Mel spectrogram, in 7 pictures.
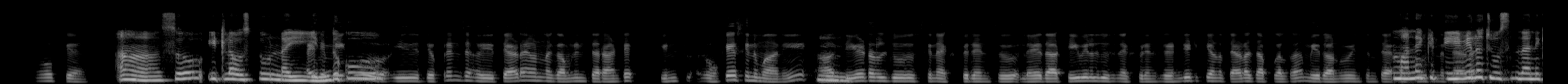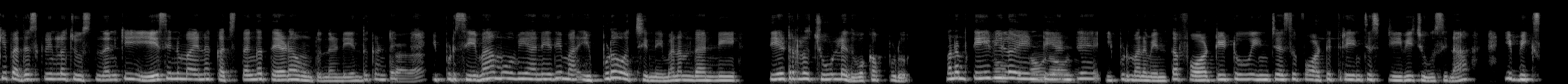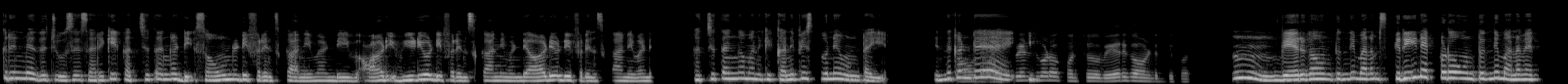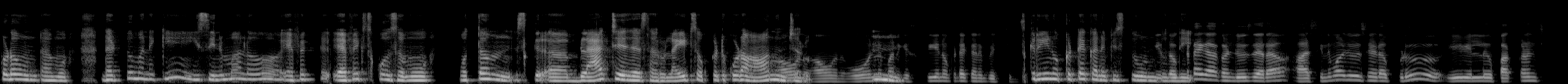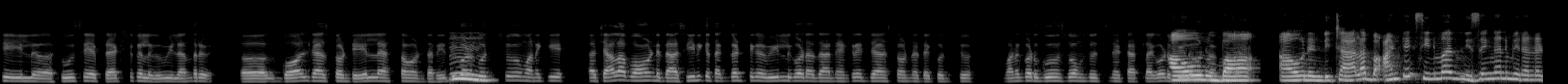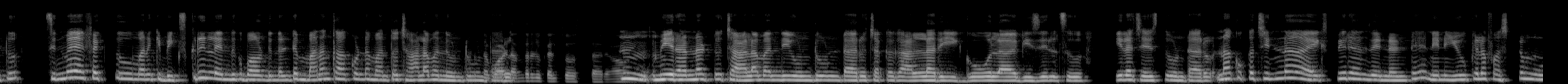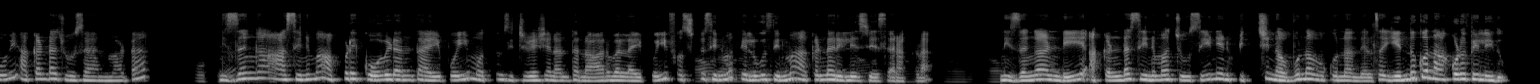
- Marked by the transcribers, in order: in English: "సో"; in English: "డిఫరెన్స్"; in English: "థియేటర్‌లో"; in English: "ఎక్స్‌పీరియన్స్‌కి"; in English: "స్క్రీన్‌లో"; in English: "మూవీ"; in English: "థియేటర్‌లో"; in English: "ఫార్టీ టూ ఇంచెస్, ఫార్టీ త్రీ ఇంచెస్"; in English: "బిగ్ స్క్రీన్"; in English: "సౌండ్ డిఫరెన్స్"; in English: "ఆడియో వీడియో డిఫరెన్స్"; in English: "ఆడియో డిఫరెన్స్"; in English: "ఎక్స్‌పీరియన్స్"; tapping; in English: "స్క్రీన్"; in English: "దట్ టు"; in English: "ఎఫెక్ట్ ఎఫెక్ట్స్"; in English: "బ్లాక్"; in English: "లైట్స్"; in English: "ఆన్"; in English: "ఓన్లీ"; in English: "స్క్రీన్"; in English: "స్క్రీన్"; in English: "సీన్‌కి"; in English: "ఎంకరేజ్"; in English: "గూస్‌బంప్స్"; in English: "ఫీల్"; in English: "బిగ్ స్క్రీన్‌లో"; in English: "ఎక్స్‌పీరియన్స్"; in English: "ఫస్ట్ మూవీ"; in English: "సిట్యుయేషన్"; in English: "నార్మల్"; in English: "ఫస్ట్"; in English: "రిలీజ్"
- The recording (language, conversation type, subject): Telugu, podcast, బిగ్ స్క్రీన్ vs చిన్న స్క్రీన్ అనుభవం గురించి నీ అభిప్రాయం ఏమిటి?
